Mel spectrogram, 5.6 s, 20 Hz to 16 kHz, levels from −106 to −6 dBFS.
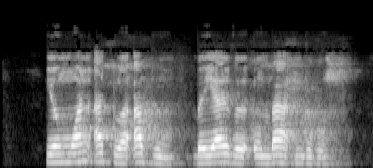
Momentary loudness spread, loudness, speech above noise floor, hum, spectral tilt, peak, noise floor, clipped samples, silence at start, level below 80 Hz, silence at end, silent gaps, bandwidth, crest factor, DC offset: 15 LU; -17 LUFS; 64 dB; none; -8 dB/octave; 0 dBFS; -80 dBFS; under 0.1%; 0.7 s; -68 dBFS; 0.45 s; none; 5.2 kHz; 18 dB; under 0.1%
